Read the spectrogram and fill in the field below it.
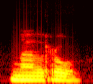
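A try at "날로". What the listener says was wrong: Iya Nalo ya bukan nalro tapi Nalo seperti itu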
